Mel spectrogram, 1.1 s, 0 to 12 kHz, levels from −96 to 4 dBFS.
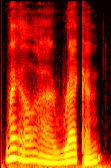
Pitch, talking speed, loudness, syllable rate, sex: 145 Hz, 160 wpm, -20 LUFS, 4.1 syllables/s, male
